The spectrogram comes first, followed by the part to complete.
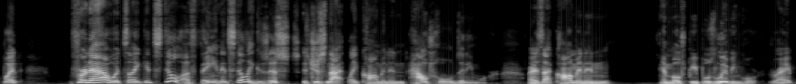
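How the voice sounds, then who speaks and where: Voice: mid-range voice, no echo, studio quality. A film fan giving casual opinion commentary in a rambling, emphatic, conversational way, often checking for agreement with short tag questions.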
